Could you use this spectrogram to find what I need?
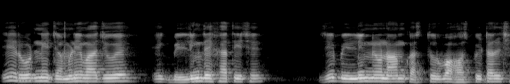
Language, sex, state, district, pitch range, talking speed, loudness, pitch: Gujarati, male, Gujarat, Valsad, 130-145 Hz, 175 wpm, -17 LUFS, 140 Hz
